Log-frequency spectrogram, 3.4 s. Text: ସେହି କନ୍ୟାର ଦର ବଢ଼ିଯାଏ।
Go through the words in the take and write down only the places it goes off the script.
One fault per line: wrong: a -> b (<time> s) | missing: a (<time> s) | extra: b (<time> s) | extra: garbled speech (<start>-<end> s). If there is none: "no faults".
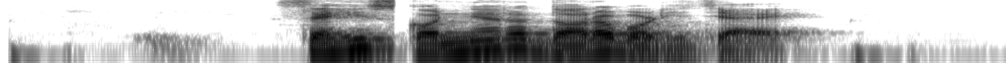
no faults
